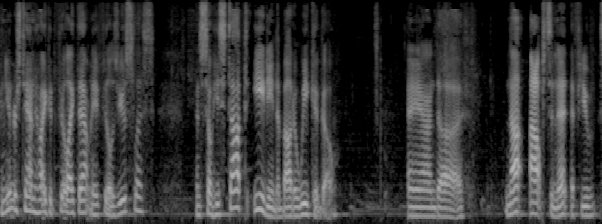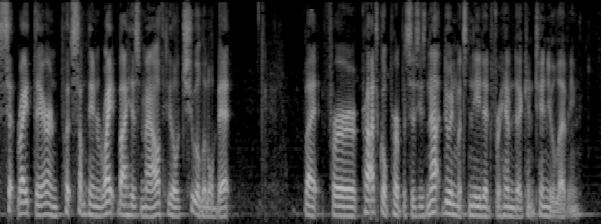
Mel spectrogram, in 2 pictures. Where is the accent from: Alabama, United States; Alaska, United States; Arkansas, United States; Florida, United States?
Alaska, United States; I grew up in Alaska, and there are times when bears get more than enough salmon to eat.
